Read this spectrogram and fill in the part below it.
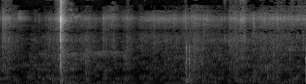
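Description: A banana leaf rustles and crinkles as hands fold it.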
